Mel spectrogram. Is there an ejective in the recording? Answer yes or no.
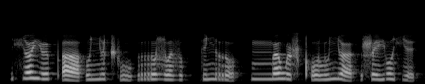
yes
